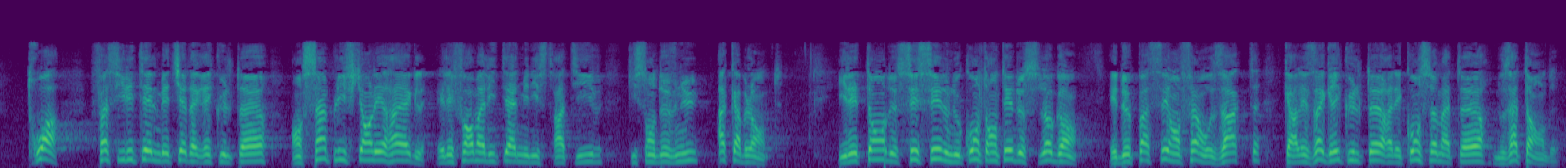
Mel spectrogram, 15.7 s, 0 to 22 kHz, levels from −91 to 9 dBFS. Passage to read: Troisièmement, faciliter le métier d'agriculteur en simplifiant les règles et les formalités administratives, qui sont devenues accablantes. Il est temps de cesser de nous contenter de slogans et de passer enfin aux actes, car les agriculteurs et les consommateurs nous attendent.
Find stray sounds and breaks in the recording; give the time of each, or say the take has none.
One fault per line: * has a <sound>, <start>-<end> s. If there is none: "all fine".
all fine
